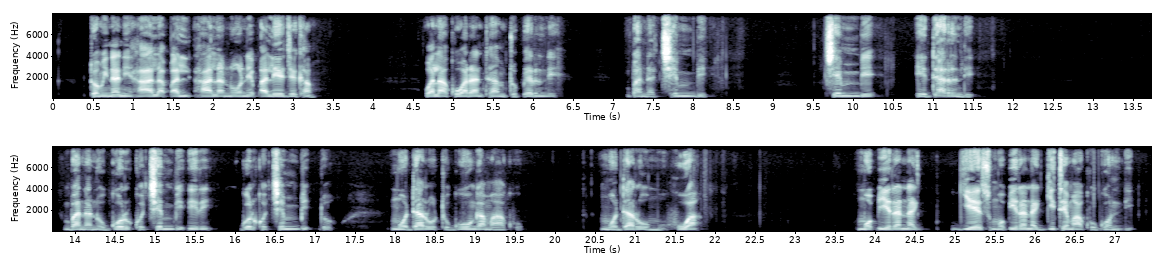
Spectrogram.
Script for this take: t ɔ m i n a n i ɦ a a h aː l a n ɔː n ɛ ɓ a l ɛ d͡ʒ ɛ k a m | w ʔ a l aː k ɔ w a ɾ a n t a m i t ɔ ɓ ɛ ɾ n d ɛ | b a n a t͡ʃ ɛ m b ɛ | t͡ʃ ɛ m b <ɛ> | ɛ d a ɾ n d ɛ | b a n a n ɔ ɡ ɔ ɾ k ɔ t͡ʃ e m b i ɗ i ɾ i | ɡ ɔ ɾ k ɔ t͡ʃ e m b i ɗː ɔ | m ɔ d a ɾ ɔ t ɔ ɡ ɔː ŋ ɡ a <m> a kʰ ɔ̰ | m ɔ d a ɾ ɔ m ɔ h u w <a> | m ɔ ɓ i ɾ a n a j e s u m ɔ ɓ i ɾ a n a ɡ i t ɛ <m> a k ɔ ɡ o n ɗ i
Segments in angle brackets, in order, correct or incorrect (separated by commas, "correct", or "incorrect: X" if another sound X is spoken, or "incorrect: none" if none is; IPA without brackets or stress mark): correct, correct, correct, correct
